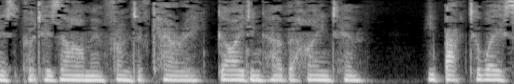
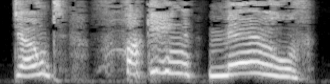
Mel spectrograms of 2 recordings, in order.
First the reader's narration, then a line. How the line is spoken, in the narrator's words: Lindsay screamed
